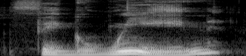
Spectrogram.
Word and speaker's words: Figoin: He says it's pronounced Figuin.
